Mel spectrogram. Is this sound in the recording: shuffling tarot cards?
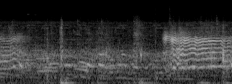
no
